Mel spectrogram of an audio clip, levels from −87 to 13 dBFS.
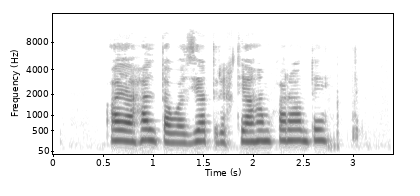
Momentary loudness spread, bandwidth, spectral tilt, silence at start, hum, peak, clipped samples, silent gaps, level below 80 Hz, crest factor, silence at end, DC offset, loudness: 9 LU; 10 kHz; -4.5 dB/octave; 0.6 s; none; -16 dBFS; under 0.1%; none; -86 dBFS; 16 dB; 0.65 s; under 0.1%; -31 LUFS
